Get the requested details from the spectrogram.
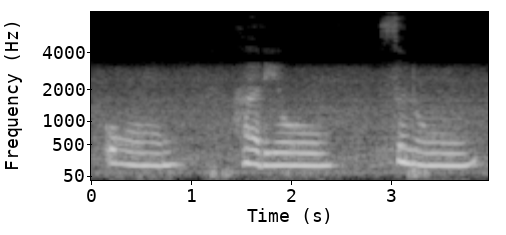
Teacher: तीसरा है प्लुत स्वर। प्लुत स्वर के उच्चारण में ह्रस्व स्वर से 3 गुना या उससे भी अधिक समय लगता है।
